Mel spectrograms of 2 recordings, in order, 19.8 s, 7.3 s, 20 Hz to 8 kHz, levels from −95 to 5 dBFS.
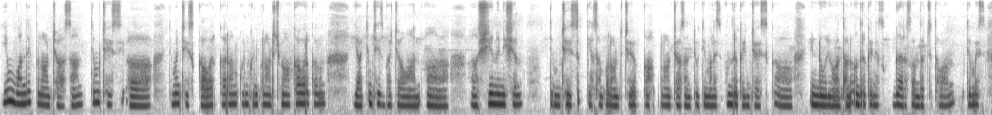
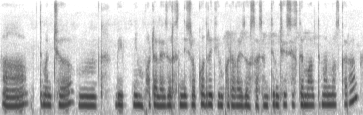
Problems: none marked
